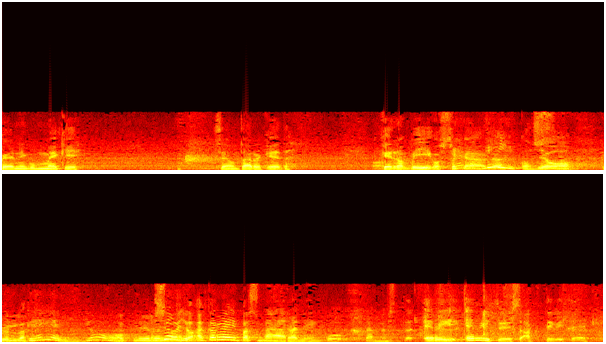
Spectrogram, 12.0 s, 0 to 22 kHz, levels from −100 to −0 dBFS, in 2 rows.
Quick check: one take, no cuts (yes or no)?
no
